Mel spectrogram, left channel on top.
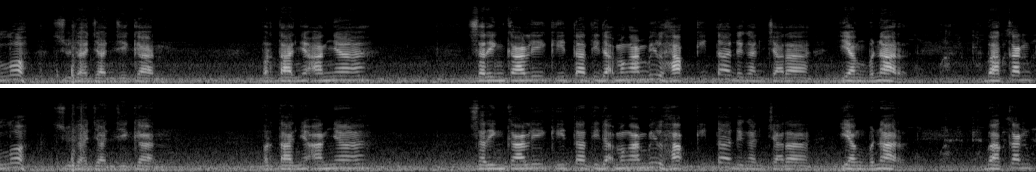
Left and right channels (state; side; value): normal; both; correlation 0.49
